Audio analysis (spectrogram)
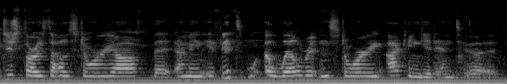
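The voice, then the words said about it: Texas accent. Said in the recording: “My horrible Texas accent”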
